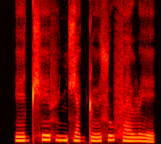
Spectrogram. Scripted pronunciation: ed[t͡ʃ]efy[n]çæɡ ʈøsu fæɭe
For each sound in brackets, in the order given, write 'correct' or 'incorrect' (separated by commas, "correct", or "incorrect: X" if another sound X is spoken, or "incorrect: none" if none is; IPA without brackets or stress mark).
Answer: incorrect: t͡ʃʰ, correct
